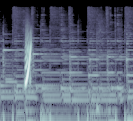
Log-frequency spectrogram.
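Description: A single short rising 'bloop' cartoon sound effect about half a second in, over light background music.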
